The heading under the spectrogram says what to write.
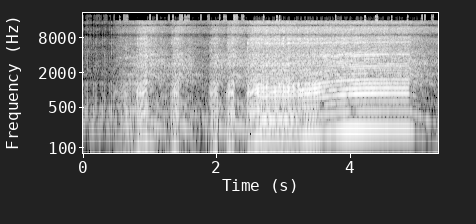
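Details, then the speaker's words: Ported Homelite XL-76 two-stroke chainsaw with fuel-starvation problem, run after fitting a new Proline fuel filter: revs stumble and hunt up and down before finally climbing and holding; hesitation unfixed, owner suspects carb needs modifying or heavier reed. "I don't think that fixed our issue I think we're going to be modifying the carb but just to make sure um I think we're going to be either modifying the carb or having to figure out a heavier Reed"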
